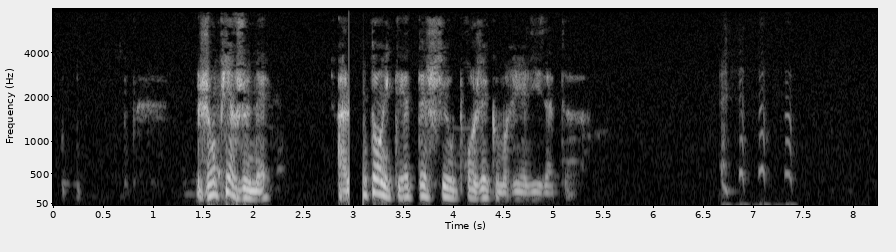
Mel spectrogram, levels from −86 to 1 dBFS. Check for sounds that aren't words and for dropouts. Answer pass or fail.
fail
